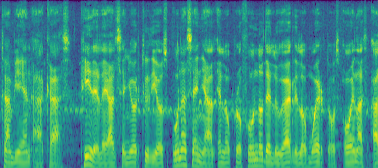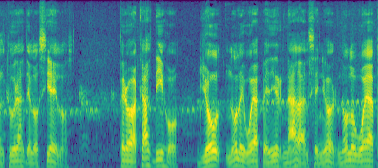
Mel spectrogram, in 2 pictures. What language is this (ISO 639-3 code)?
spa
